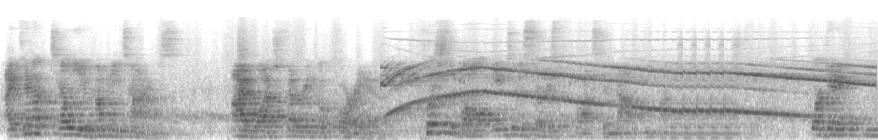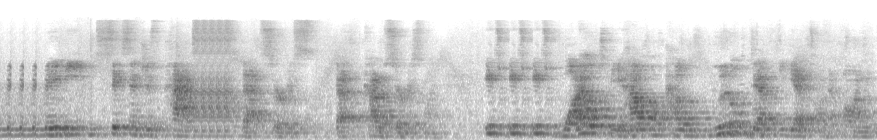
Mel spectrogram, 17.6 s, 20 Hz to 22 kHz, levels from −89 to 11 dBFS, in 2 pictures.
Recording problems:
off-mic speech; far
room echo; noticeable; dies away in 0.7 s
crowd noise; noticeable; throughout; 20 dB below the speech
siren; loud; from 4 to 9 s; peak 6 dB above the speech
audio stuttering; 4 times, first at 6.5 s

